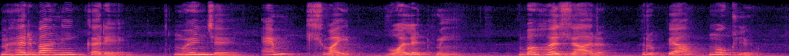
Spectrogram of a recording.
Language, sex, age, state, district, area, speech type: Sindhi, female, 18-30, Maharashtra, Mumbai Suburban, urban, read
